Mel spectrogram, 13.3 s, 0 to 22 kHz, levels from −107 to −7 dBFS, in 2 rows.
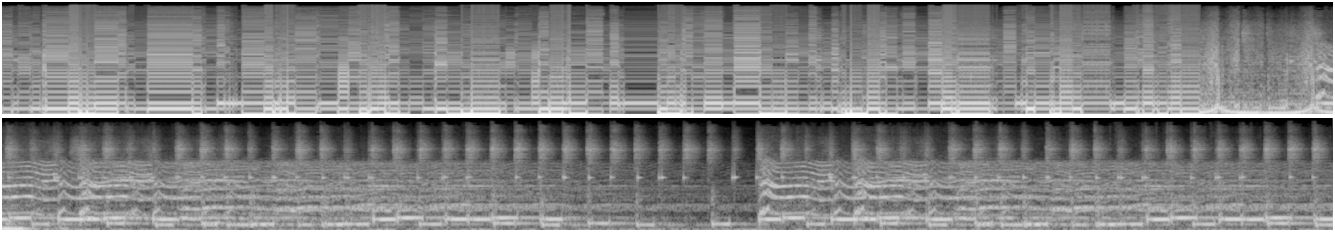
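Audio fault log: throughout: doubled audio track. The same audio is mixed in a second time about half a second late and at roughly equal level, likely because a slower path captured it again or an edit holds two copies out of step. The full-band echo has no decay or room colour, so everything sounds stated twice.
0.01 to 5.99 s: robotic sound from repeated short buffers. New audio likely arrived too seldom, so the playback kept looping its last short segment while nearly all the real audio was skipped. The 200 Hz repeat rate, which fits a 5 ms buffer, imposes a fixed pitch and turns the sound into a rigid metallic buzz that only loosely follows the original.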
